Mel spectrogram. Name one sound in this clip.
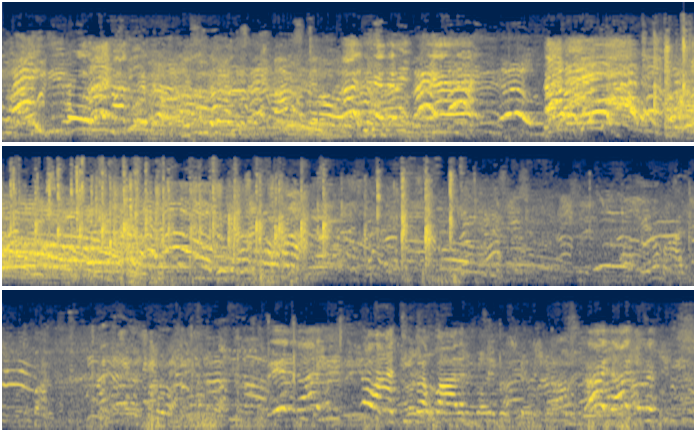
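Young players shout and call out excitedly across an open field.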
